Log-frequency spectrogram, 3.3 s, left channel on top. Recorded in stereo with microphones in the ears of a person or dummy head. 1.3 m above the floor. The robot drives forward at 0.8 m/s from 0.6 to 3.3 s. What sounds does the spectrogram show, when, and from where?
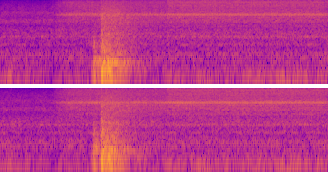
0.9 s a drawer: 10° right (ahead or behind), 1.5 m; by 1.2 s 15° right (ahead or behind), 1.3 m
